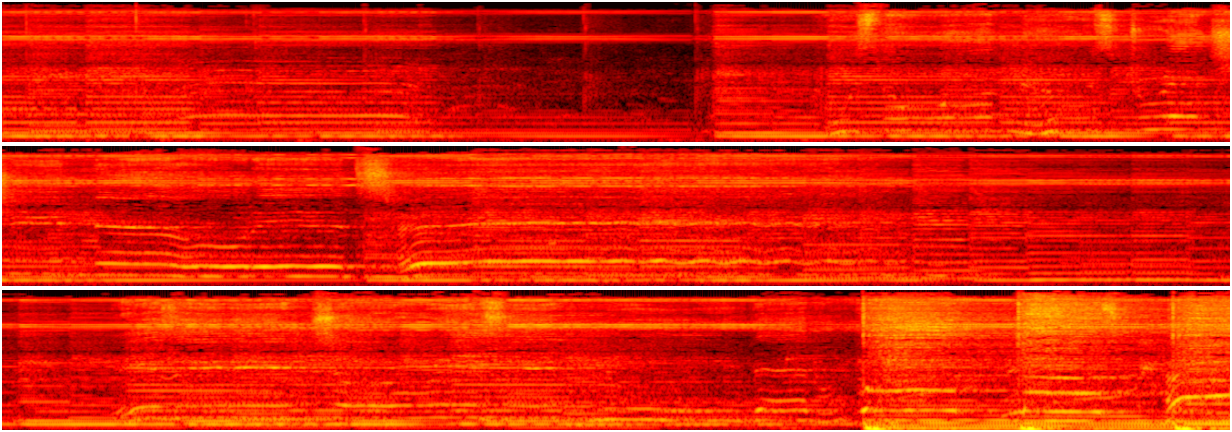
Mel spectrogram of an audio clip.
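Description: Live rock band: electric guitar playing with a singer's voice held over it, then drums and bass come in heavily about a second and a half before the end.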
